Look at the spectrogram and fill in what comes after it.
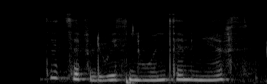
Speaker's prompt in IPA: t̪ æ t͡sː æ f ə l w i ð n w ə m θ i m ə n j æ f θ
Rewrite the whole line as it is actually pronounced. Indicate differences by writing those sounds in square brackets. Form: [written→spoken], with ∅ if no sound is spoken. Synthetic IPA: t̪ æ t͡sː æ f ə l w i [ð→θ] n w ə [m→n] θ [i→æ] m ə n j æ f θ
